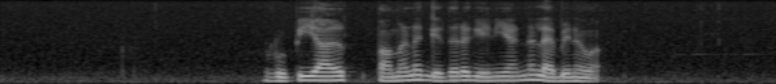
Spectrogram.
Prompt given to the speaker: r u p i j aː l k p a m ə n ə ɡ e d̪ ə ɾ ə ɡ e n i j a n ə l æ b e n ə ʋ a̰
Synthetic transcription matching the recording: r u p i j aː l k p a m ə n ə ɡ e d̪ ə ɾ ə ɡ e n i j a nː ə l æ b e n ə ʋ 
